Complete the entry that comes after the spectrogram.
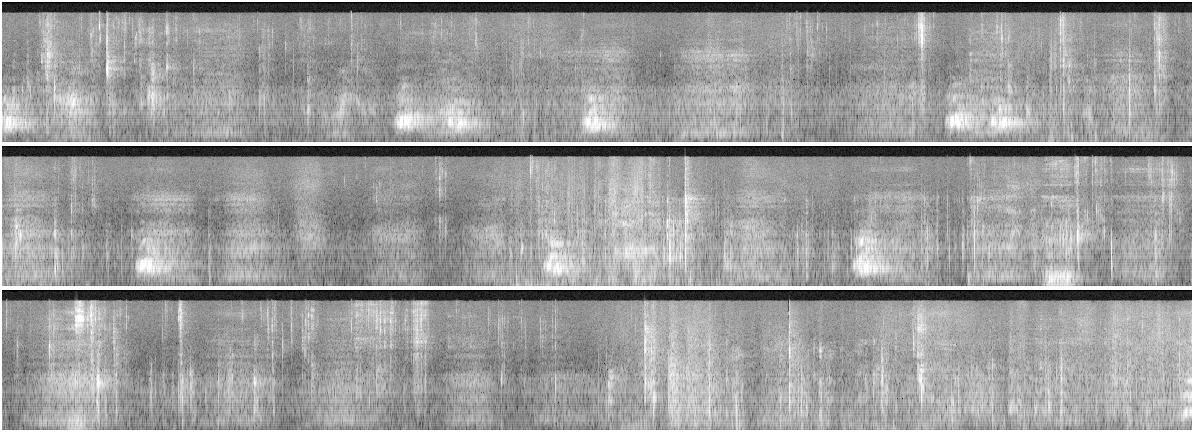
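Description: Close-miked eating sounds from a man chewing grilled sea bream by hand: chewing and mouth smacks come at irregular intervals, mixed with short sharp clicks.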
